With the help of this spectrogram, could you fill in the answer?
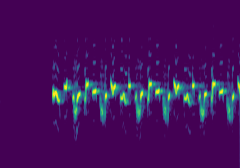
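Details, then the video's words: Yellow-vented bulbul (trucuk) in lively 'gacor' song of the sharp 'uplik uplik tarong ropel' style, played to make other bulbuls answer: a fast, continuous chatter of bubbling whistled notes after a short silence. "trucukan gacor uplik uplik tarong ropel tajam ini menjadikan burung trucuk gacor nyaut seketika"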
